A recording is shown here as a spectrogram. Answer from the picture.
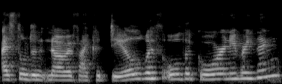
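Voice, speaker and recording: A woman speaks with a bright, sharp tone and vocal fry. Her pitch varies in an ordinary way. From New Zealand. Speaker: veterinarian. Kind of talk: presentation. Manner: hesitant.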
